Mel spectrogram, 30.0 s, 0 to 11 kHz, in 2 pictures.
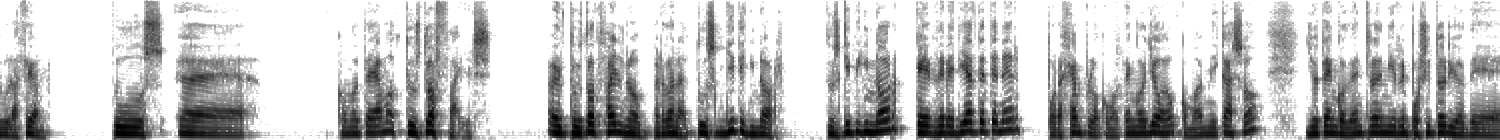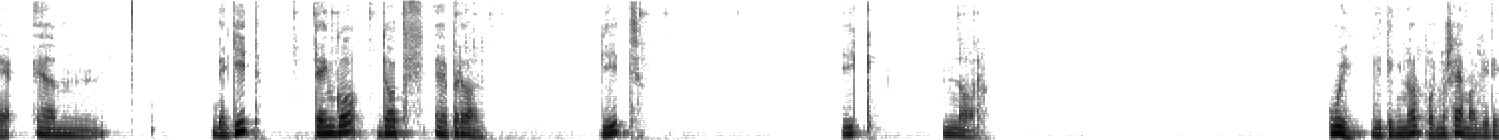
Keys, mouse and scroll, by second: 11.6-13.8 drag, 15.8 click, 17.6-25.2 typing, 28.7-29.9 drag.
